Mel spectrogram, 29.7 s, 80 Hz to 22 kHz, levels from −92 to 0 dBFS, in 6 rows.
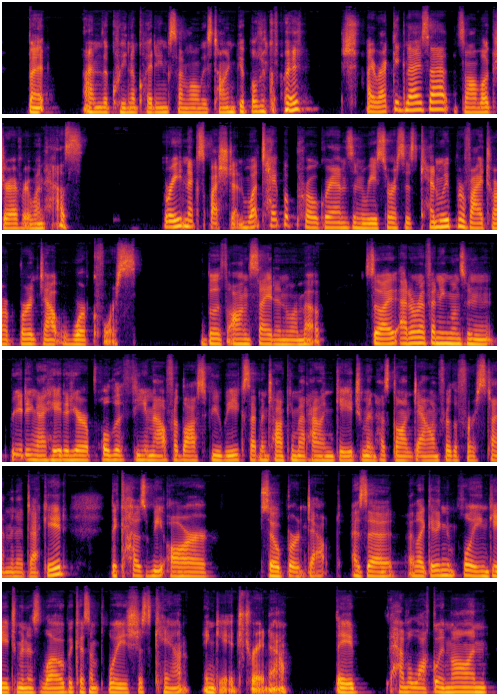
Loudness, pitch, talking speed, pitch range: -20 LUFS, 160 Hz, 220 wpm, 155-175 Hz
